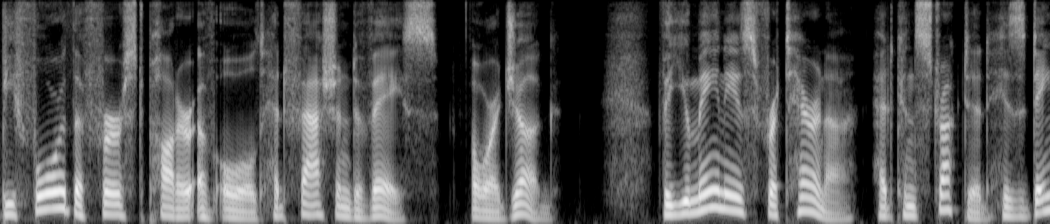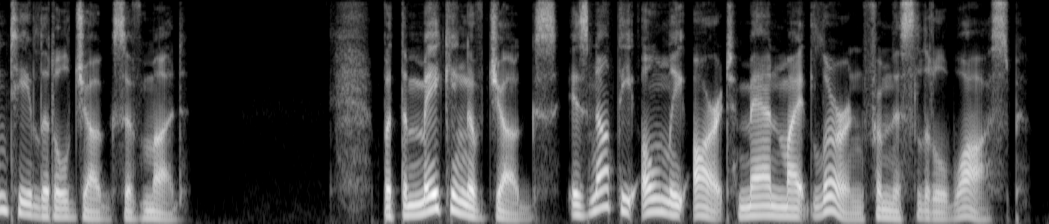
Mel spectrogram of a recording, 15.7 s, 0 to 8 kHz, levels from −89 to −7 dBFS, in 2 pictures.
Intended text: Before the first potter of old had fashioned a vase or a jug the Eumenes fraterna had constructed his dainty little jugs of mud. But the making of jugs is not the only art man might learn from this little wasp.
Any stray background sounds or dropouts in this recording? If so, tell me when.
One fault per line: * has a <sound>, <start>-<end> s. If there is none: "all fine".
all fine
